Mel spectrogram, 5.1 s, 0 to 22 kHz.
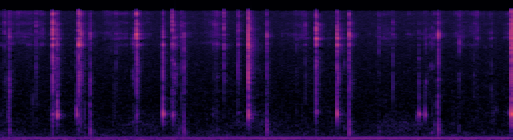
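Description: A soft, hollow, pink silicone cat-shaped cover on a cosmetic stick is held in the hand and tapped and rubbed with fingertips and long nails. About eighteen short, dry clicks and taps come at uneven intervals, with bright nail ticks and a muted hollow tone near 750 Hz. A steady low hum runs underneath throughout.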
